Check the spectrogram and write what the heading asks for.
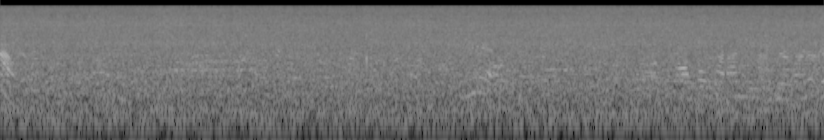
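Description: Waterfall pouring, a steady rushing noise.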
